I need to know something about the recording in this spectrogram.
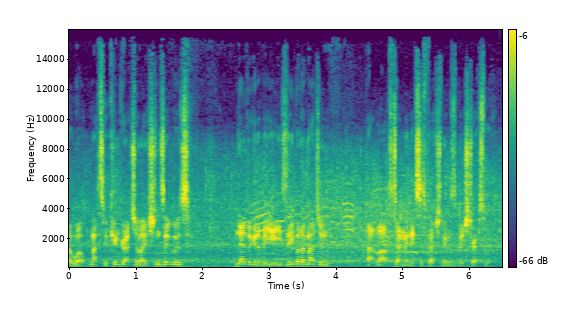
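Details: Adult man speaking; normal voice.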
